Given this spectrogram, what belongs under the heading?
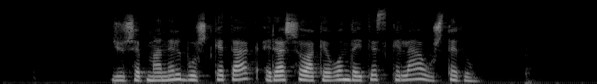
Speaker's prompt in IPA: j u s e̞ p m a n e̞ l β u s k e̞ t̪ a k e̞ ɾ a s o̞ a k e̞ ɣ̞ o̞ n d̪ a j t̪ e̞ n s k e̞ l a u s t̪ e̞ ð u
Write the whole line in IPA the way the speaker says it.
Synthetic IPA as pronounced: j u s e̞ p m a n e̞ l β u s k e̞ t̪ a k e̞ ɾ a s o̞ a k e̞ ɣ̞ o̞ n d̪ a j t̪ e̞ s k e̞ l a u s t̪ e̞ ð u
